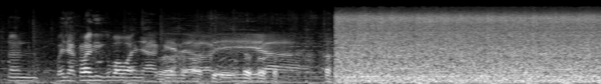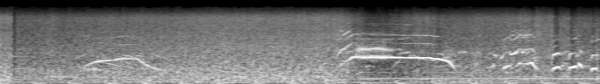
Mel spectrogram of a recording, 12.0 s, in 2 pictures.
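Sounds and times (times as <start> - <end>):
rapids rushing over rocks: 3.4 - 12.0.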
